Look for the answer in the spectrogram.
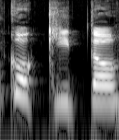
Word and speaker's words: coquito: Do you mean coquito? – Coquito.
